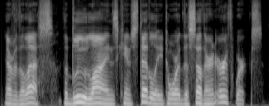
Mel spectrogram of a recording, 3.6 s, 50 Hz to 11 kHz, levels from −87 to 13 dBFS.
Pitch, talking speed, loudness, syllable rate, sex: 150 Hz, 165 wpm, -16 LUFS, 5.8 syllables/s, male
